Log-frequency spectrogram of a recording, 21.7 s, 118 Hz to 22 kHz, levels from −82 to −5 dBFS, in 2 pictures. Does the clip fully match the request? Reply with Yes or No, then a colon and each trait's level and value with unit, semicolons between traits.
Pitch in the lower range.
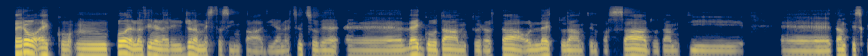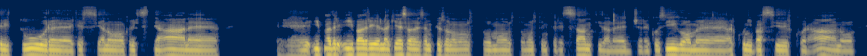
Yes: low, 110 Hz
